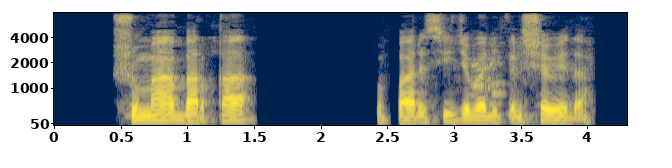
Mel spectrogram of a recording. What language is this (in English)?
Pashto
